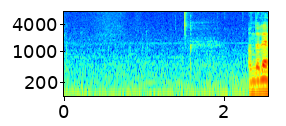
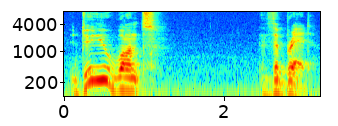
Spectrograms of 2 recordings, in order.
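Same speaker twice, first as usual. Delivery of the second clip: slow, louder dictation of Do you want the bread; 3 semitones higher, 4 dB louder, slower than usual. Shown as a demonstration. Teacher dictating a sentence to pupils, slow and clear. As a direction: dictate it slowly to the class. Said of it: "we write this".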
